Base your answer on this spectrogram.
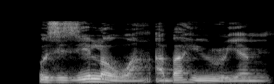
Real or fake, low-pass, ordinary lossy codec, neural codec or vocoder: real; none; none; none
